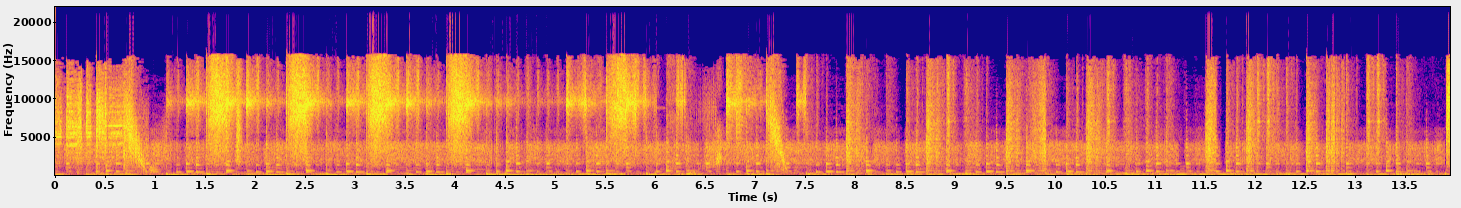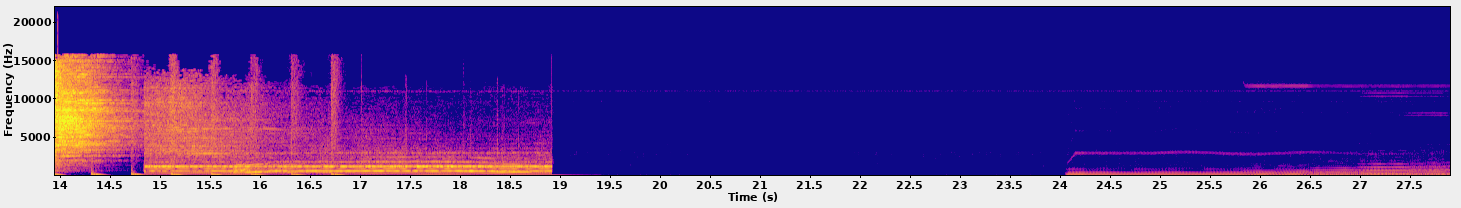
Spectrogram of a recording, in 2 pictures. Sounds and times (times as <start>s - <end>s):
Music: 0.0s - 19.0s, 24.1s - 27.9s.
